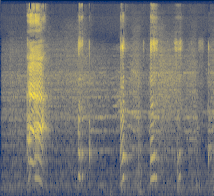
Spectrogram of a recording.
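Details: One-month-old infant with hiccups: one brief cry followed by several short, sharp hiccup catches of breath in a quiet room.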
